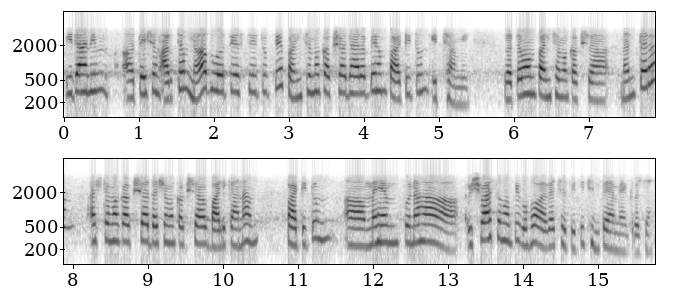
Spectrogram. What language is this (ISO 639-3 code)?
san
